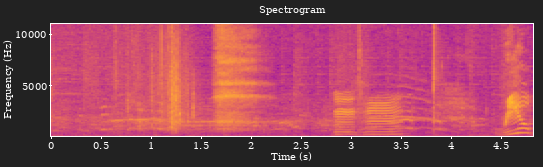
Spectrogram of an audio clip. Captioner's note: sighs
